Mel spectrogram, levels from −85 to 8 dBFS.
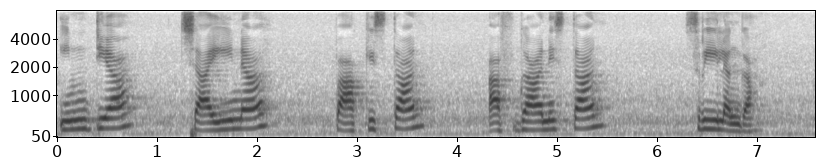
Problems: low volume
